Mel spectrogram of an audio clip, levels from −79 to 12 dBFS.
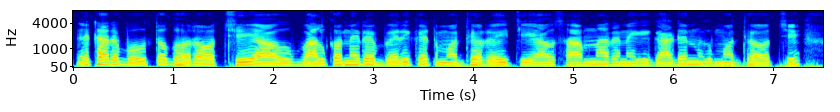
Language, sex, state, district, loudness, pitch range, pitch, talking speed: Odia, male, Odisha, Malkangiri, -19 LUFS, 140-160 Hz, 150 Hz, 130 wpm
